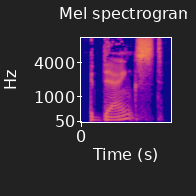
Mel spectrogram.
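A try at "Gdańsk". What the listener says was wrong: You don't pronounce the G; it's just Donsk.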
